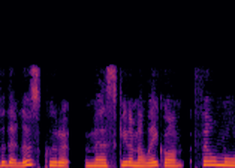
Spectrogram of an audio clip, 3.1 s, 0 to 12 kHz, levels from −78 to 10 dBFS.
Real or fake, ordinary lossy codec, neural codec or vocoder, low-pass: fake; AAC, 32 kbps; codec, 16 kHz, 1.1 kbps, Voila-Tokenizer; 7.2 kHz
